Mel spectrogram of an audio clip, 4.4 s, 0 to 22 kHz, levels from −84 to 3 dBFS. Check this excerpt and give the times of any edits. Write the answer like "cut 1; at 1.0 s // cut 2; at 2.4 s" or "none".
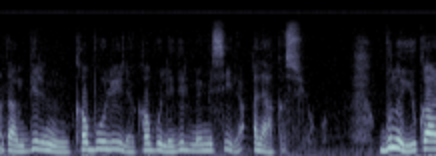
none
